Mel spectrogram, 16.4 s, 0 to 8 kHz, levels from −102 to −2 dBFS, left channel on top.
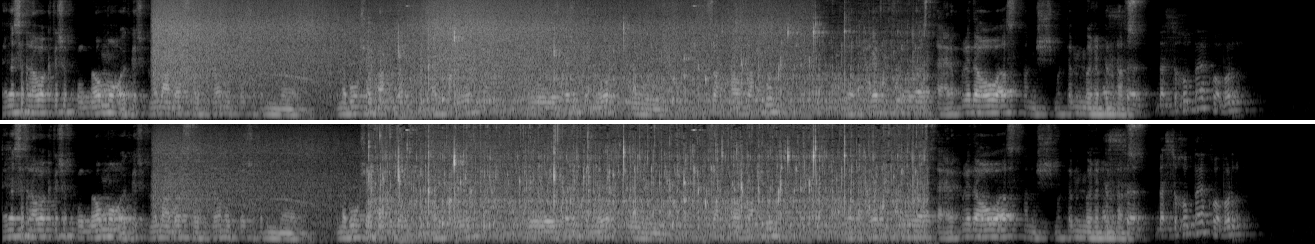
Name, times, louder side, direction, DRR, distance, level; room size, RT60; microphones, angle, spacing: voice 1, 0.0-3.8 4.2-5.9 6.6-8.3 8.8-9.7 10.5-14.1, left 1 dB, 30° left, 2 dB, 4.1 m, -48 dB
sound 1, 1.9-10.2, left 10 dB, 60° left, 0.7 m, -50 dB
sound 2, 4.6-11.6, right 7 dB, 50° right, 1.1 m, -44 dB
voice 2, 10.3-10.8 13.8-15.5, right 1 dB, 65° right, 5 dB, 3.3 m, -56 dB
18.5 x 12.0 x 3.4 m, 0.37 s
head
